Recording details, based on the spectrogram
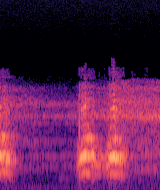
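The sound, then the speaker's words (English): The dog King barks sharply three times while loping ahead on a scent, one bark clipped at the start, then a quick pair after a pause, loud against a quiet background. “They were running in the hope of getting their dogs and sled when they heard King behind them.”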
